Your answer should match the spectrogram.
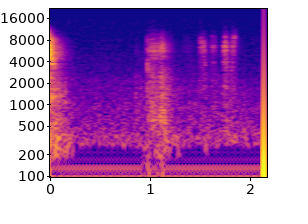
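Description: Faint scratching and rustling of paper about a second in and again near the end, over a steady low electrical hum in a quiet room.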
